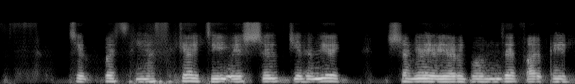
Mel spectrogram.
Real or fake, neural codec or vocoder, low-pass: fake; codec, 16 kHz, 0.5 kbps, FreqCodec, smaller model; 7.2 kHz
